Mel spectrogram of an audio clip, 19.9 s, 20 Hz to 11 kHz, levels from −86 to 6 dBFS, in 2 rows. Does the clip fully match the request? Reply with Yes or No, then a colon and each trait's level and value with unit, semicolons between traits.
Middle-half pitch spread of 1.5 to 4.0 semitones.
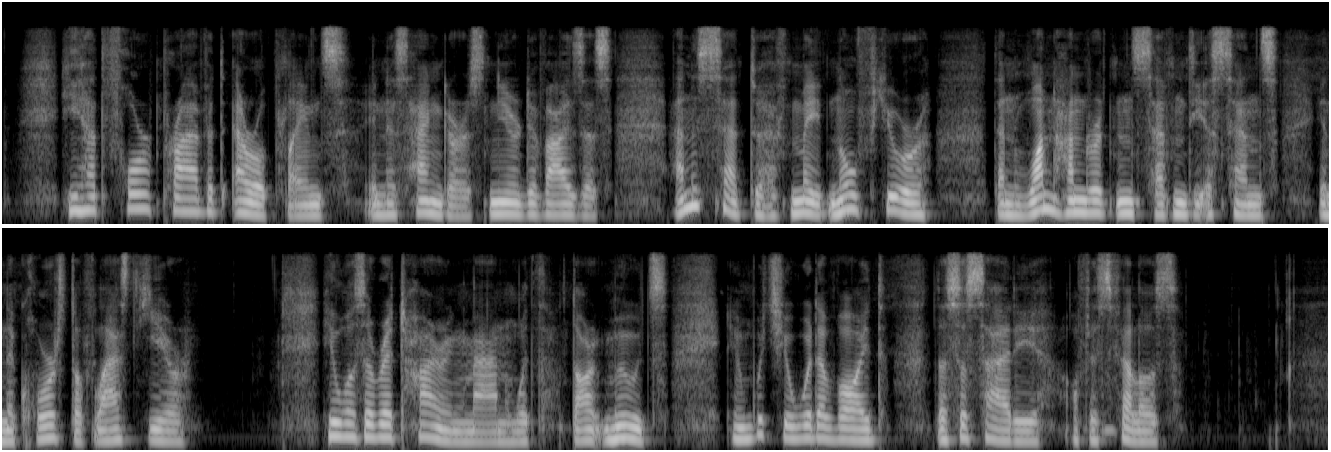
Yes: average, 3.5 semitones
